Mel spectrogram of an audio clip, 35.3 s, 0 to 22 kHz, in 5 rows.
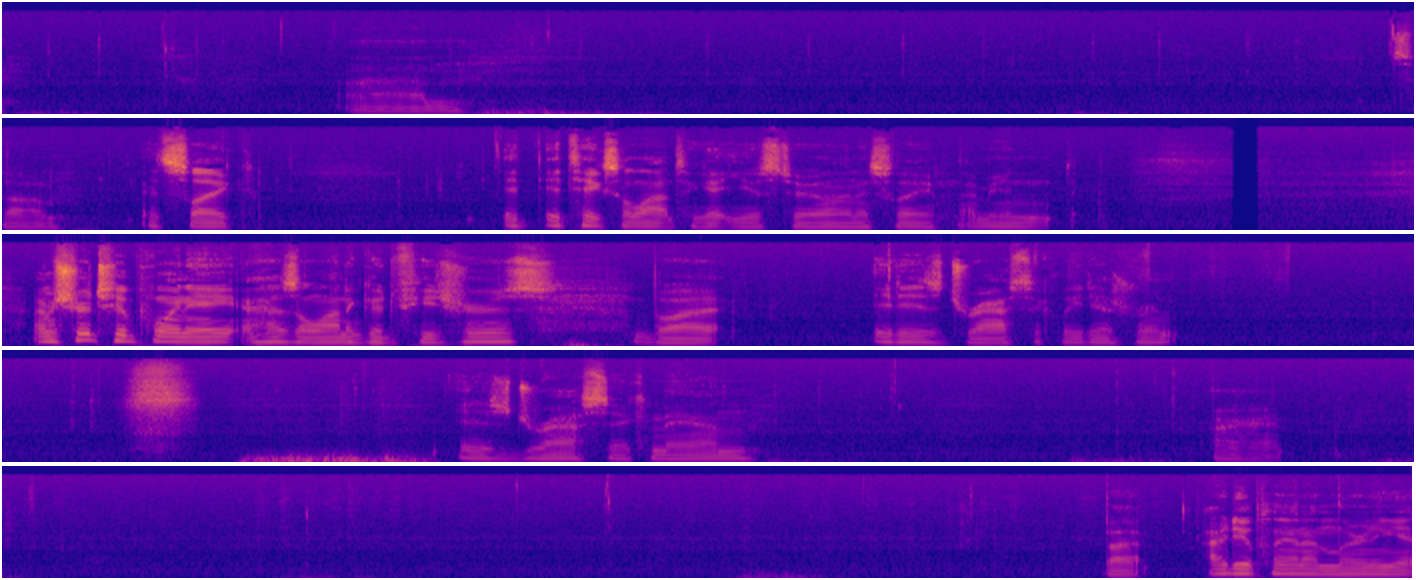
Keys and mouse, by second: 11.7 f, 12.2 f, 12.9-14.7 drag, 14.0 ctrl+z, 14.2 f, 16.7-19.5 drag, 17.7 ctrl+s, 21.4 KP_1, 22.7 ctrl+s, 23.8-25.7 middle drag, 26.3-28.2 drag, 28.5 f, 29.4-31.3 drag, 33.1-35.2 drag.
